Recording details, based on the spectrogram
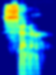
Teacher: Our first example is NT. When you see NT, a lot of times you don't hear the T. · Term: the T is silent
